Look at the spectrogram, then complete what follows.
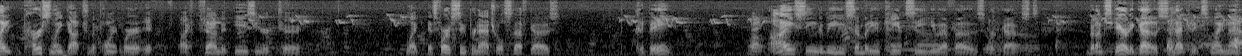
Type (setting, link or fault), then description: setting, outdoors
